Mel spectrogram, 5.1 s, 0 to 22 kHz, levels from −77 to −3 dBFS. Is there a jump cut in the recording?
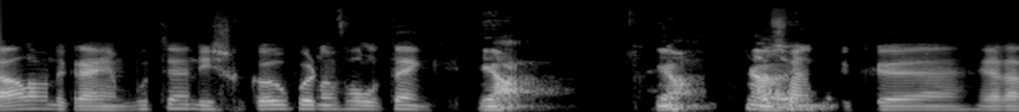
yes; 3 cuts; at 1.6 s, 2.3 s, 3.6 s

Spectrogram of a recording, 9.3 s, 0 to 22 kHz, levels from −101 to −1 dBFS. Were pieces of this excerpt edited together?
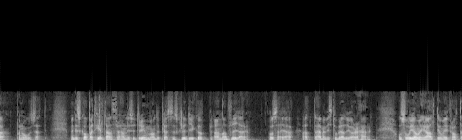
no; 0 cuts

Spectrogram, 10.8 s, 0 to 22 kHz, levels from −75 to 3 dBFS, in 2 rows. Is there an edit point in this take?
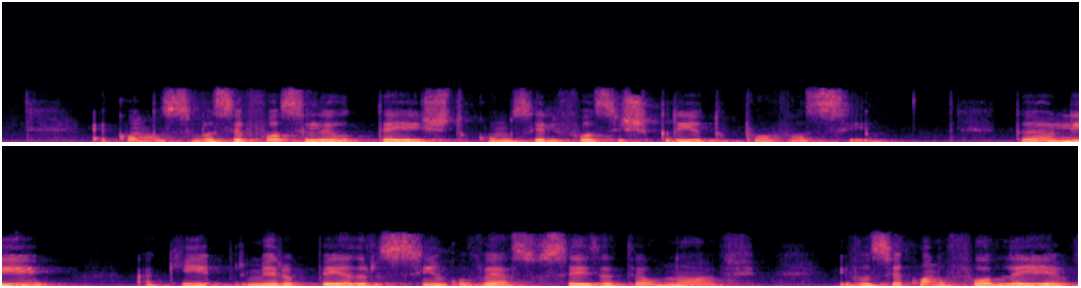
no; 0 cuts

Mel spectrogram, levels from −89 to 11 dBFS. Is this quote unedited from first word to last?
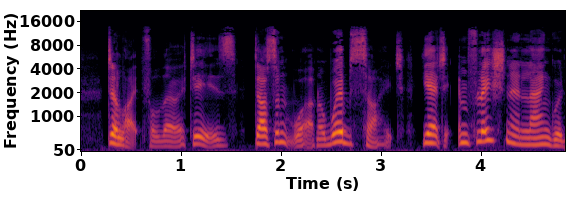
no; 3 cuts; at 1.6 s, 2.4 s, 3.3 s

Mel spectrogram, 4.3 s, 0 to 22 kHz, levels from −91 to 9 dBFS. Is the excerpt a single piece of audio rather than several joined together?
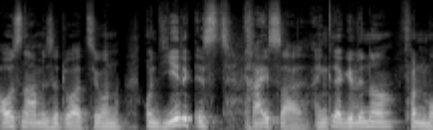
no; 4 cuts; at 1.4 s, 1.9 s, 2.4 s, 3.3 s

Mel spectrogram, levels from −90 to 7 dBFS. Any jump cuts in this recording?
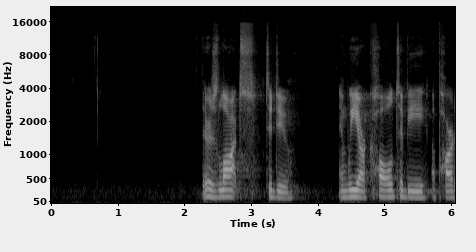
no; 0 cuts

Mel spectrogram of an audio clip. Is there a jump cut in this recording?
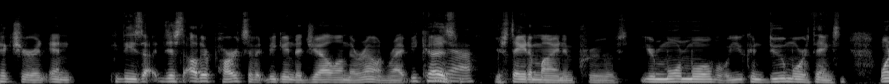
yes; 1 cut; at 4.8 s

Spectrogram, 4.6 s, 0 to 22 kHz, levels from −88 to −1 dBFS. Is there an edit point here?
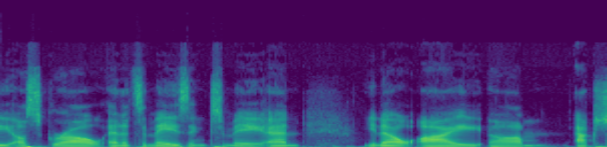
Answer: no; 0 cuts

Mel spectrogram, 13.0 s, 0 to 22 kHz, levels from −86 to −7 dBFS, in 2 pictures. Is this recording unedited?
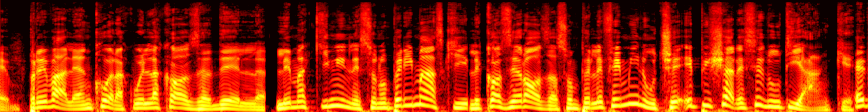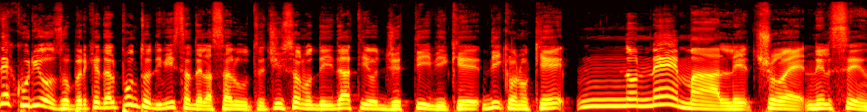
yes; 0 cuts

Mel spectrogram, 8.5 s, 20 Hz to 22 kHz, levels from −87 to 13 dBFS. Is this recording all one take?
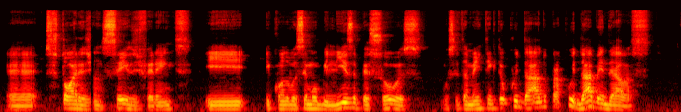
no; 2 cuts; at 1.1 s, 2.5 s

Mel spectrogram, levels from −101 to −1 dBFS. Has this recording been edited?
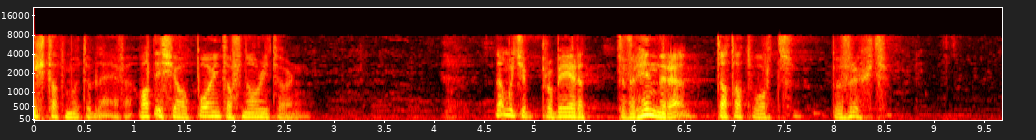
no; 0 cuts

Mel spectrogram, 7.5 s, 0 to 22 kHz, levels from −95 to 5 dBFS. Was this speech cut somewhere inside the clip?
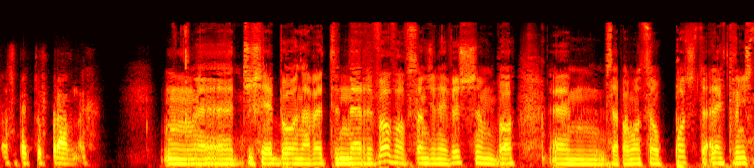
no; 0 cuts

